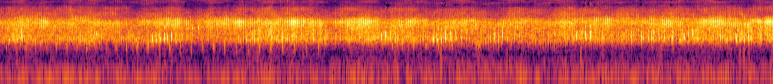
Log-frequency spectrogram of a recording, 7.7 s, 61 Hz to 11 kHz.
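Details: Massed frogs of several species in lotus rice paddies by a country lane in Echizen, Fukui, Japan, recorded 12 June 2021. Layered croaking fills the air, with clipped, rattling calls repeating irregularly above the steady chorus.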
